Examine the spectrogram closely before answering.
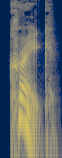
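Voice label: "crake", English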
